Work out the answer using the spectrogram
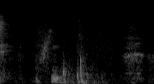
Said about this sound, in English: I heard Dexter the dog, right?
